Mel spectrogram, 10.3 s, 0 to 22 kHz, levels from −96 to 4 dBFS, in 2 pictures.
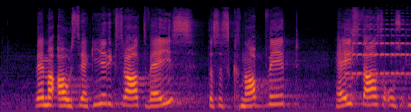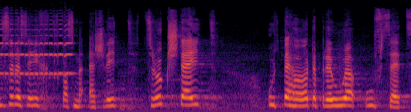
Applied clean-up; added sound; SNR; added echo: none; Bowed string instrument; 10 dB; none.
